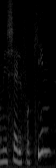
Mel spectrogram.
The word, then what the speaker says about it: Mikhail Fokine: of the Imperial theaters was Mikhail Fokine or Michelle for Kim yeah in Paris pronunciation who was the choreographer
